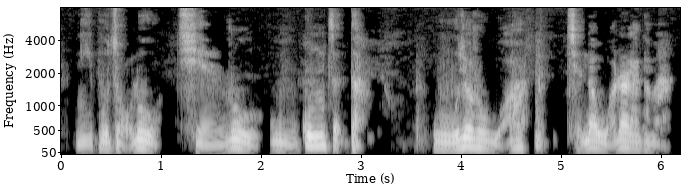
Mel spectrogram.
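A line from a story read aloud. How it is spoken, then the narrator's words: Plain. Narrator (Chinese): 行者道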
